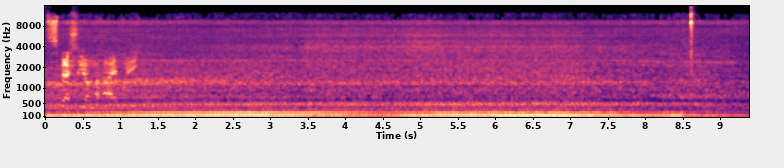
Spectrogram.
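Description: A 1970 Pontiac GTO Ram Air IV V8 with 3.55 rear gears cruises on a test drive at about 2,000 RPM, giving a steady, loud low rumble throughout, with someone talking over it.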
